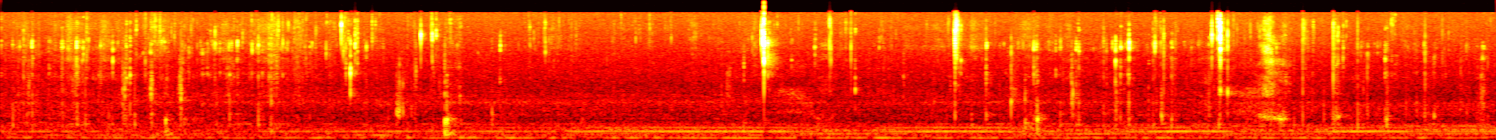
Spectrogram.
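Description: Close-up chewing and biting of grilled chicken, with scattered sharp wet clicks and smacks from the mouth and the meat, the sharpest about four and a half and seven and a half seconds in. A faint steady low hum runs underneath.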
